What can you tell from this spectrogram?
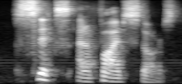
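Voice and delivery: slow, drawn-out rating; emphatic rating. Real, not acted. Fan rating the season, drawn out. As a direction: stretch every word out.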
